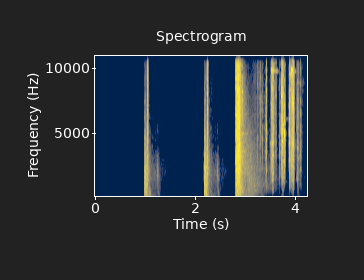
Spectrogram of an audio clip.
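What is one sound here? A sniper rifle fires a loud shot that echoes.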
